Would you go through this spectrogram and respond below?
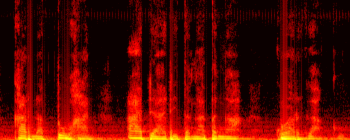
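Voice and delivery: low, hushed thankful prayer; grateful prayer. Acted. Believer thanking God each morning, low and hushed. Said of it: "dan berkata".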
